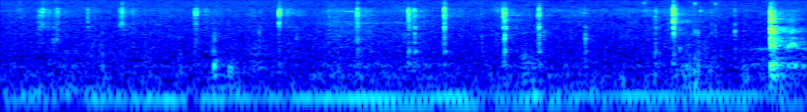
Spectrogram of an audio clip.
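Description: Faint scattered clicks and ticks of a screwdriver turning the terminal screw of a plastic switch and of the switch being handled, with a sharper click near the end.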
